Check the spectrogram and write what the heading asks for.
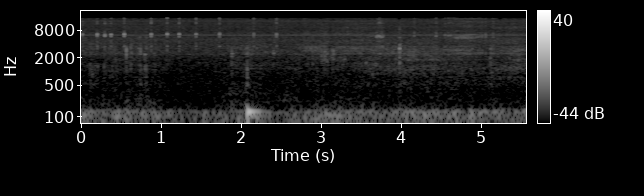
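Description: Spinning fishing reel ticking faintly and quickly in the first second or two, under load from a hooked fish on a bent rod, over a steady low rumble; a single dull thump about two seconds in.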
